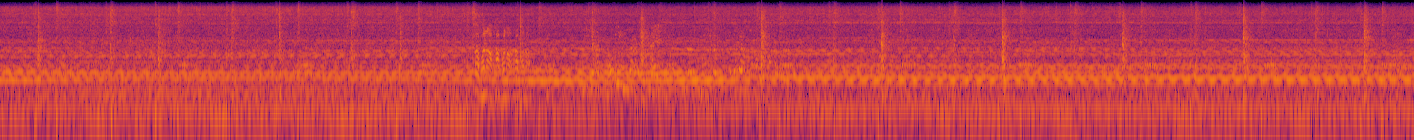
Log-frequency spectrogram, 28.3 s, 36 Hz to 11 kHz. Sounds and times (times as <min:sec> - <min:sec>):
Fill (with liquid): 0:00.0 - 0:28.2.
